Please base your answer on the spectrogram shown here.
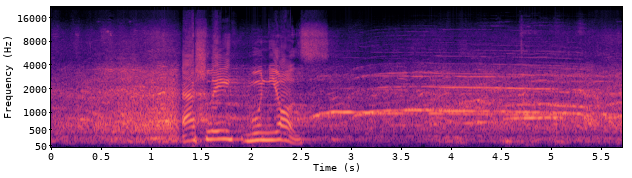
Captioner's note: audience cheering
